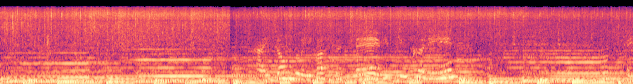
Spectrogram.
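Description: Ingredients for a pollack roe cream pasta are gently stir-fried in a pan over low heat, a soft continuous sizzle heard beneath background music.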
